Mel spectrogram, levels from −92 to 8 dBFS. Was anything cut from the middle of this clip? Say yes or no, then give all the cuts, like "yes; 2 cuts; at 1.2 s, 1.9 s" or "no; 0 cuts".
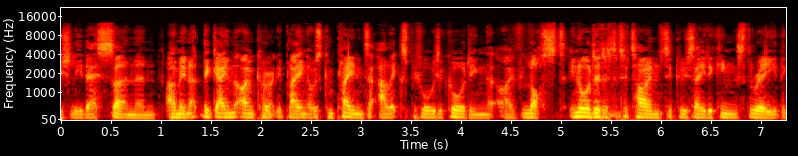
yes; 3 cuts; at 1.0 s, 3.8 s, 5.6 s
